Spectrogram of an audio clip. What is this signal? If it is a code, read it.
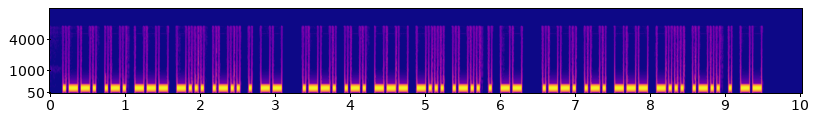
Morse code, heard as a keyed tone, about 30 wpm, 250 Hz. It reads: PROBLEM PROBLEM PROBLEM
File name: morse-training-30WPM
